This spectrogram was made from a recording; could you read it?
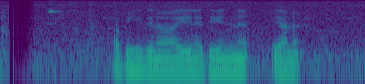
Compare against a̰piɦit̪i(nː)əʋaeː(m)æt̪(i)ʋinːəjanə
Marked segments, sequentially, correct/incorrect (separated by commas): incorrect, incorrect, correct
